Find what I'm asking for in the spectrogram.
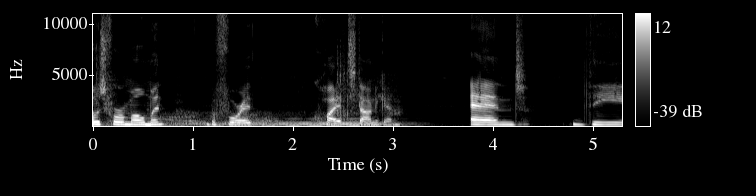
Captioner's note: buzzing sound stops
